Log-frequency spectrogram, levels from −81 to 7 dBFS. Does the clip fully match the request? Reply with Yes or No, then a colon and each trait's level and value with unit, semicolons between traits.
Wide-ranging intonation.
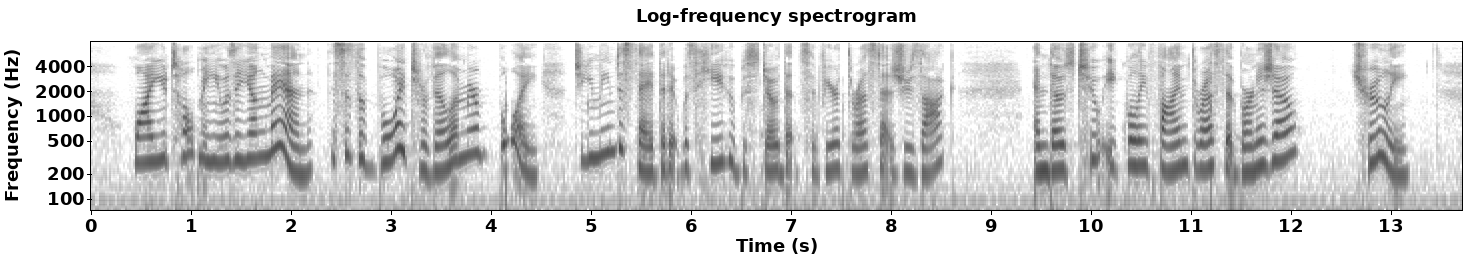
Yes: wide, 5.9 semitones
